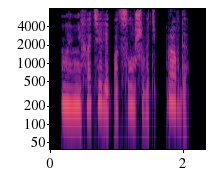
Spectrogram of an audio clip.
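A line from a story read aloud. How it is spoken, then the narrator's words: Quiet girl's voice. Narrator (Russian): тихо произнесла девочка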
